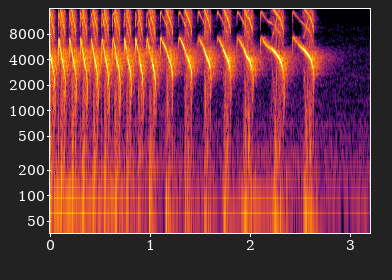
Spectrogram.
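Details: Canary singing a training phrase for young canaries: a rapid run of falling chirps that slows steadily, the last notes spaced wider apart before silence.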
